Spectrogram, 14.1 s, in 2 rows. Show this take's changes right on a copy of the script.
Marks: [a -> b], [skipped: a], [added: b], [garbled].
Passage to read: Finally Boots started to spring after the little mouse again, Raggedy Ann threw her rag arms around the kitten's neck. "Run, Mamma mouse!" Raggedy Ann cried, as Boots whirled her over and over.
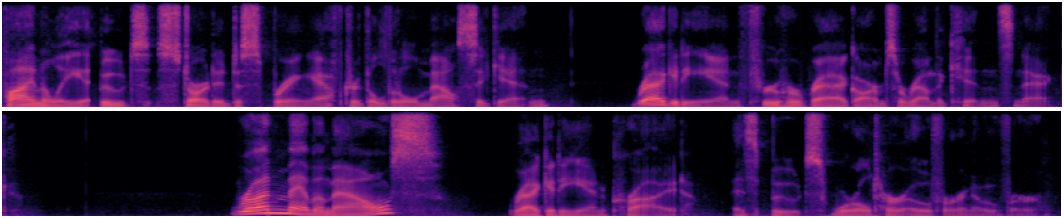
Finally Boots started to spring after the little mouse again, Raggedy Ann threw her rag arms around the kitten's neck. "Run, Mamma mouse!" Raggedy Ann cried, as Boots whirled her over and over.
